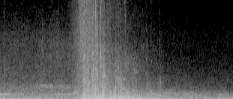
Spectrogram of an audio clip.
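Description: A parachute snaps open with a loud whoosh.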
